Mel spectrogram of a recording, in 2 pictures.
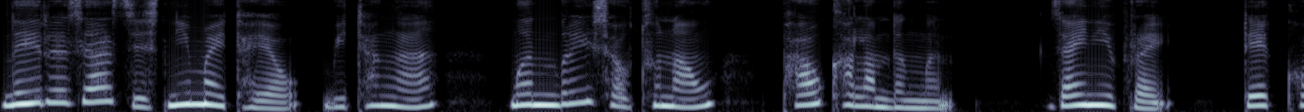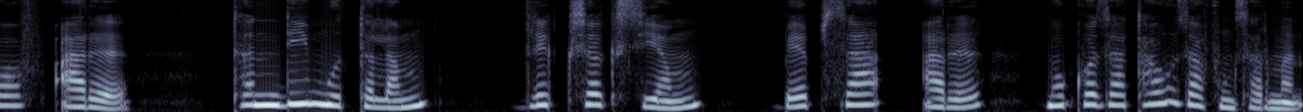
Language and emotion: Bodo, neutral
